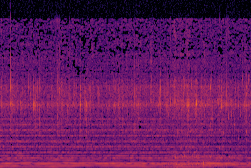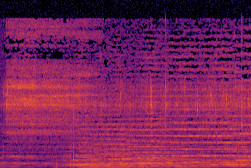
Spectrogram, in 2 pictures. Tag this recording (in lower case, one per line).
music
